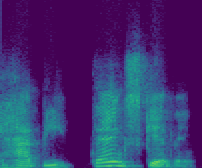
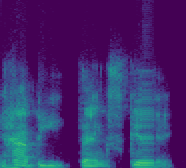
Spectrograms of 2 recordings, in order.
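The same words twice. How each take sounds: First: The stress falls on thanks. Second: The stress falls on giving.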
